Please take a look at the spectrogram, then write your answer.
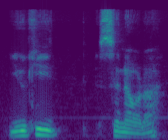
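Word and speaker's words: Yuki Tsunoda: on the second part Yuki sonota Yuki sonoda um silent T there we go uh and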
